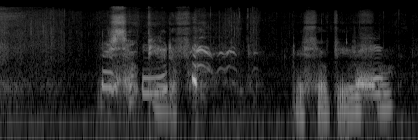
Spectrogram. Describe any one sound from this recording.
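A young man speaks softly and tenderly close by.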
